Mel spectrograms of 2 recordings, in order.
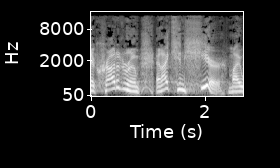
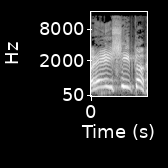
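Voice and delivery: big yelled call; 10 semitones higher than usual. Acted. Young pastor yells to sheep with all his gut, big voice. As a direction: holler it like a revival preacher. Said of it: "a big voice and, you know, just yelled out".

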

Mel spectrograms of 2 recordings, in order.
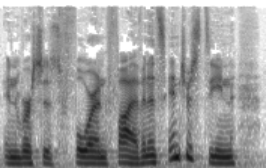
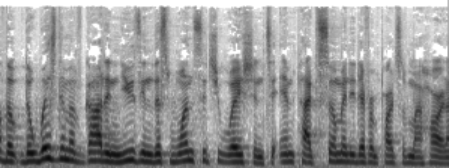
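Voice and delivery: usual speaking voice

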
